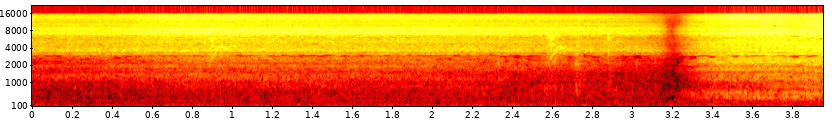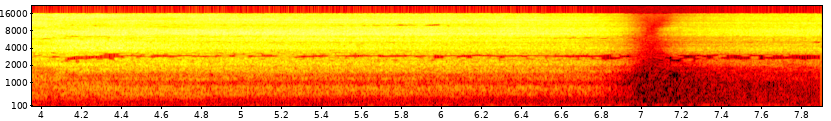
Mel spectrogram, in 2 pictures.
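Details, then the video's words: A grumpy snake met on a morning dog walk hisses in long broadband bursts of breathy noise, each lasting several seconds and broken by brief silent pauses between exhalations. "a grumpy snake (sound on!)"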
